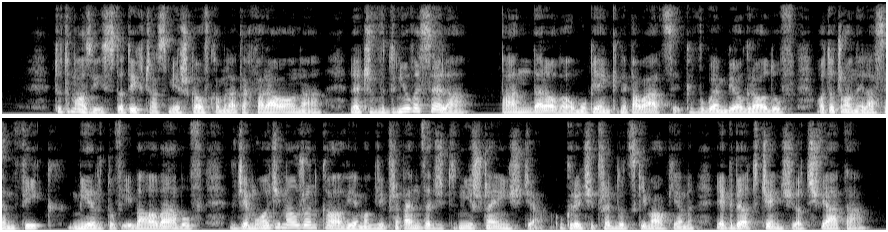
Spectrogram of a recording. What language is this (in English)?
Polish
